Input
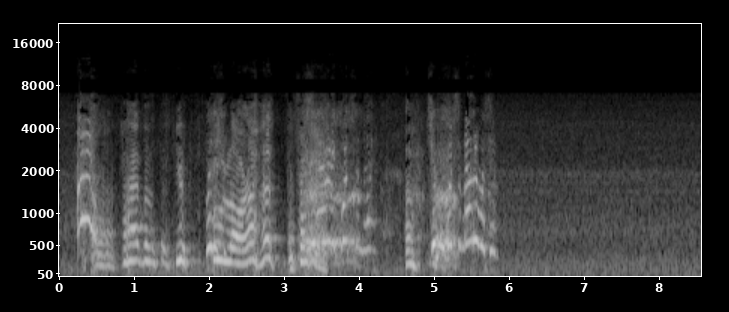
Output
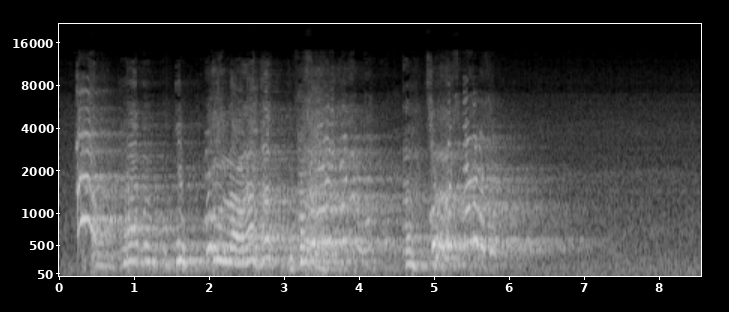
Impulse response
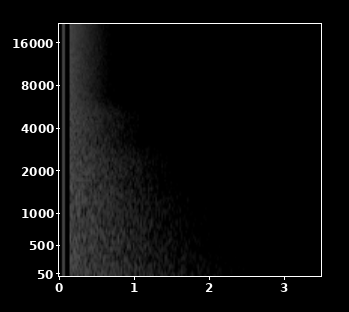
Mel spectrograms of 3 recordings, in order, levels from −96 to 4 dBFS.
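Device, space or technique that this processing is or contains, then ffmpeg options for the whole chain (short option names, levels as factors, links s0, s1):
shimmer-style reverb: -filter_complex "[0:a]asettb=1/sr,asplit=3[s0][s1][s2];[s0]atrim=end=1.254[s3];[s1]atrim=start=1.25:end=1.85,asetpts=PTS-STARTPTS,afade=t=in:d=0.004:c=qsin,afade=t=out:st=0.596:d=0.004:c=qsin,equalizer=f=130:w=3.1:g=9[s4];[s2]atrim=start=1.846[s5];[s3][s4]acrossfade=d=0.004:c1=hsin:c2=qsin[s6];[s6][s5]acrossfade=d=0.004:c1=qsin:c2=hsin,asplit=2[s7][s8];[s8]asetrate=88200,aresample=44100,atempo=0.5,volume=0.316[s9];[s7][s9]amix=inputs=2:normalize=0[s10];[1:a]atrim=start_sample=2205[s11];[s10][s11]afir=irnorm=-1:irlink=0,volume=2"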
